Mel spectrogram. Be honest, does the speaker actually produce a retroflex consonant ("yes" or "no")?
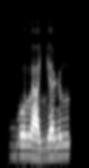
yes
